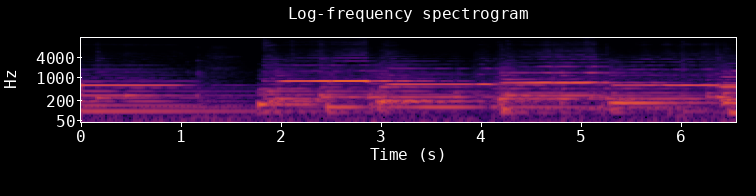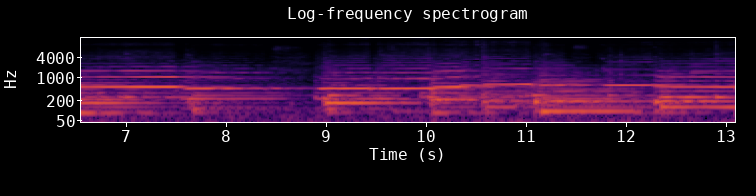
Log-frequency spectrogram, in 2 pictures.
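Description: Instrumental interlude by an early-music ensemble: a flute plays a slow, sustained melody over a plucked-string accompaniment, with short breaks between phrases about a second and a half in and again near nine seconds.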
